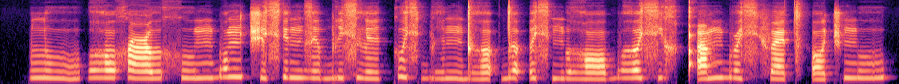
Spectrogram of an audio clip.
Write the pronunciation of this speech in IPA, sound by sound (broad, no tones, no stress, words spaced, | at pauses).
lu | ɦɔxʕʊ xum bɔŋt͡ʃʊsʲɾəŋ zɪbisʲlɪ kʊsʲbʱɪŋdʱʌʔ dʌʔəsʲŋʊɦɔ bʱʌsʲʌxqʼɪm bə˞sʲfæt͡sʼɔt͡ʃ mu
